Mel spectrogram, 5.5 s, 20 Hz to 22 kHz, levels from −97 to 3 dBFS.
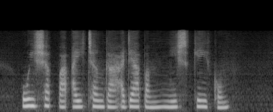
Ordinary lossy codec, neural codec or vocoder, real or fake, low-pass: AAC, 32 kbps; codec, 16 kHz, 0.2 kbps, FocalCodec; fake; 7.2 kHz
